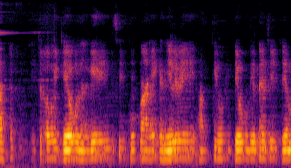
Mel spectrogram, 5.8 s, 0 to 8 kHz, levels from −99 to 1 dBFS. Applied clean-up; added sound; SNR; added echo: neural mask model DeepFilterNet 3.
